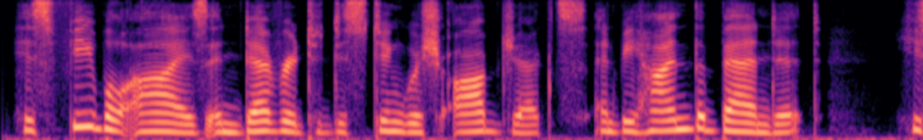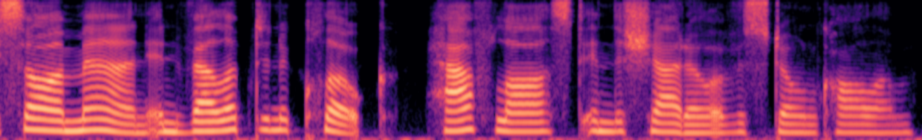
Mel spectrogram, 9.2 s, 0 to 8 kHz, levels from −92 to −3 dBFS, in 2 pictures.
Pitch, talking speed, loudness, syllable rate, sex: 195 Hz, 180 wpm, -19 LUFS, 5.1 syllables/s, female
